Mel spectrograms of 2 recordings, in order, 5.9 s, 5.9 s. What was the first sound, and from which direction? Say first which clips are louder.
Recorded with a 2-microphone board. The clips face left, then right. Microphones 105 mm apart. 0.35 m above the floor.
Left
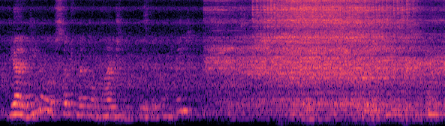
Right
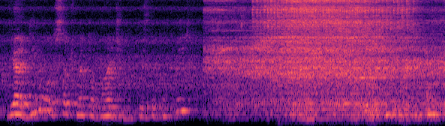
A man speaking: left 1 dB; 15° right (ahead or behind).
